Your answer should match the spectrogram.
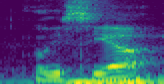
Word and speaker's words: Alesia: But essentially, it really does everything leads to uh, Elysium, right? – Yeah. – Um, I'm pronouncing that right. Yeah, it's Elysium. Alesia. Alesia, because Elysium is heaven.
